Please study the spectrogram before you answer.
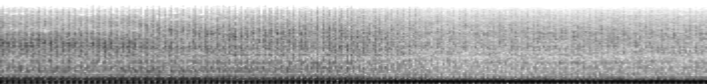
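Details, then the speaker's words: Lotus Elise at idle with a cover removed: heavy deep idle with rough rapid pulsing throb underneath, about four beats a second, heard from the bottom; owner suspects a split or blown gasket, unconfirmed. "so so i think i thought the noise was from up here but we took off the cover and i hear it all on the bottom now so"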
